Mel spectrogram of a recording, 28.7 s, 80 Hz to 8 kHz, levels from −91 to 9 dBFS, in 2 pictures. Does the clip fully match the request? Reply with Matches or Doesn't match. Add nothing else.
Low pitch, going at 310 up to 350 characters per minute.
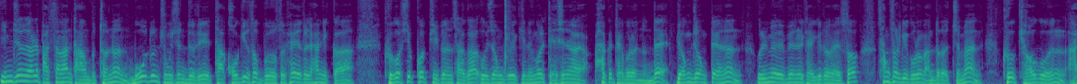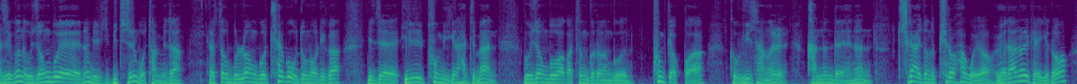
Matches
